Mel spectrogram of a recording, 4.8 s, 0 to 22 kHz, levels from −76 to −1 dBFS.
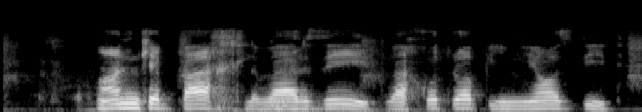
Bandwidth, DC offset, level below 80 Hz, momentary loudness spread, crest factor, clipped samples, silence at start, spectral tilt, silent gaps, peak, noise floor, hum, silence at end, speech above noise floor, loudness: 7.6 kHz; under 0.1%; -48 dBFS; 9 LU; 16 dB; under 0.1%; 0.7 s; -7.5 dB/octave; none; 0 dBFS; -53 dBFS; none; 0.25 s; 36 dB; -17 LUFS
